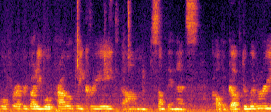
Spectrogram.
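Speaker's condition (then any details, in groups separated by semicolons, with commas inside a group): No condition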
